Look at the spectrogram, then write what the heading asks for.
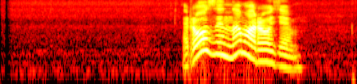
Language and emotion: Russian, positive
